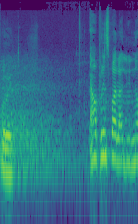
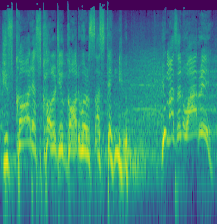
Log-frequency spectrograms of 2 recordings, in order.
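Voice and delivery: loud, ringing assurance; preaching; 4 dB louder than usual. Acted. Pastor assuring the congregation God sustains them, preaching loud. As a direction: proclaim it to the church.

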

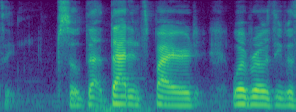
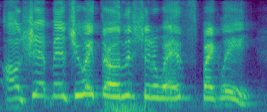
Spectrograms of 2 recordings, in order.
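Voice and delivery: high, excited squeal of disbelief; pitched way up, hyped best friend; frantic friend; 11 semitones higher, 5 dB louder, faster than usual. Retold or imitated. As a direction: play the friend yelping at her to keep the card. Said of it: "her friend, like, dove down and picked it up, like".

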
